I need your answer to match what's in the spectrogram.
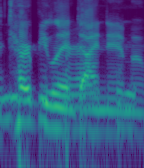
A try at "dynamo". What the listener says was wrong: You're putting the wrong emphasis on the wrong syllable.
